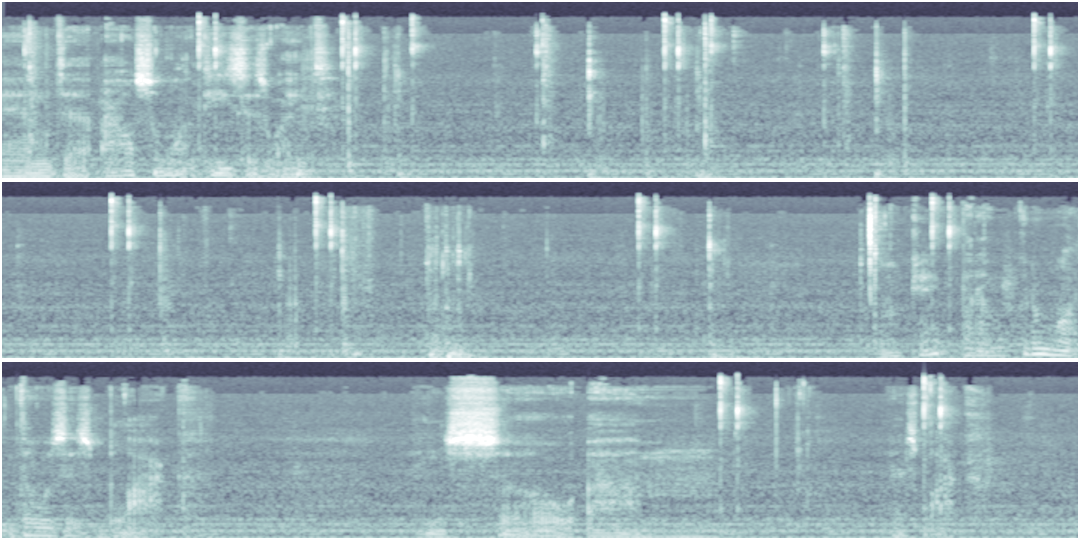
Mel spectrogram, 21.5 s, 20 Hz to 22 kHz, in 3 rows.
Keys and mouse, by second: 1.3-3.9 drag, 2.7-3.9 middle drag, 4.4-6.1 drag, 6.1 middle click, 6.8-11.1 drag, 10.1 ctrl+l, 11.9 a, 13.3-15.1 drag, 15.6-19.0 middle drag, 19.1-21.0 drag.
